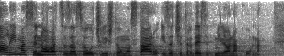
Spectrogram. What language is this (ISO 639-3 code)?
hrv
